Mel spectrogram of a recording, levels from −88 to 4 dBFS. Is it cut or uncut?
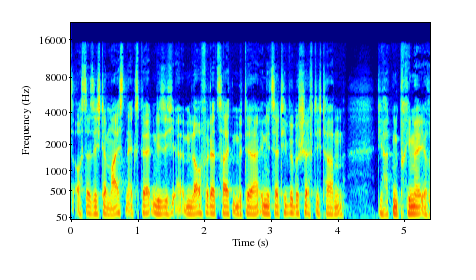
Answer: uncut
